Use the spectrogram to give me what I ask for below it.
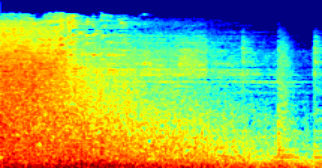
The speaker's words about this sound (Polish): To co słyszeliście, to była eksplozja.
